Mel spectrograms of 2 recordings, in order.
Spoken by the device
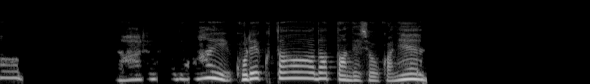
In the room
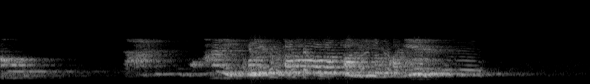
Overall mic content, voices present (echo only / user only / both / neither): both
